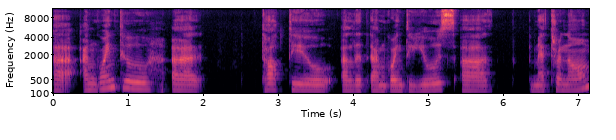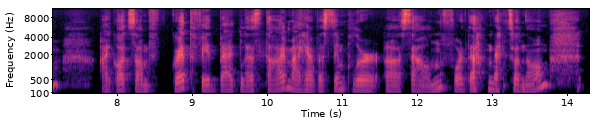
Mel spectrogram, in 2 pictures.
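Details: Woman with aphasia, with a brain lesion located on MRI, plus functional neurological disorder, recovering since November 2023; speech shows hesitations, word errors and non-fluent flow. Finding: aphasia.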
